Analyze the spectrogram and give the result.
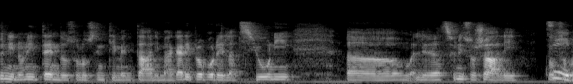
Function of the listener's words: taking over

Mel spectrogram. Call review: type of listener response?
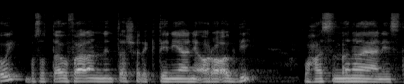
listening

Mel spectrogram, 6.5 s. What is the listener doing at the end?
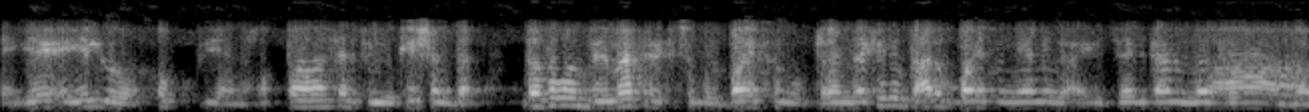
taking over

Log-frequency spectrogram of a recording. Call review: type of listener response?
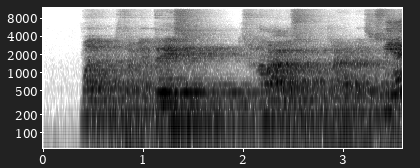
taking over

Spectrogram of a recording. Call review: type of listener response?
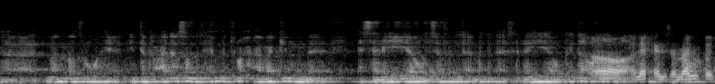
taking over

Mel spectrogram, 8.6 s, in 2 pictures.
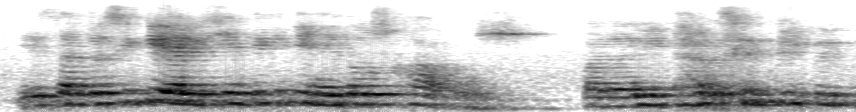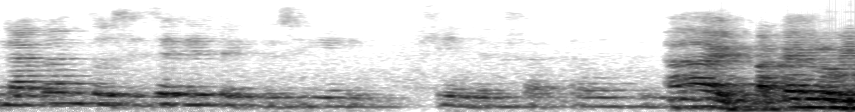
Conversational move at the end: taking over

